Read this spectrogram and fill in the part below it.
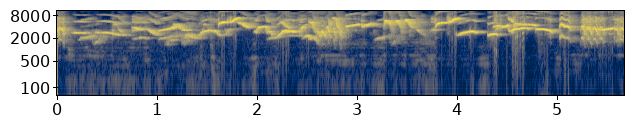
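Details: In vigorous 'gacor' nonstop song, a captive-bred Oriental magpie-robin strings together wavering whistles, warbles and sharp chips in a steady flow for the whole clip, ending in a buzzy burst.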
